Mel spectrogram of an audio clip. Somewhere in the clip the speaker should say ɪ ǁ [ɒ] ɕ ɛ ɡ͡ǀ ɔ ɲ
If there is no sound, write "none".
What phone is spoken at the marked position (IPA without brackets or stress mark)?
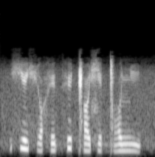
ɒ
